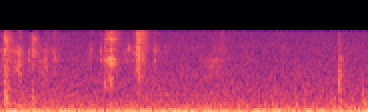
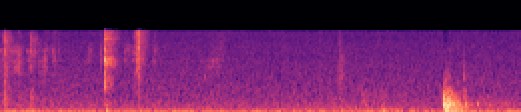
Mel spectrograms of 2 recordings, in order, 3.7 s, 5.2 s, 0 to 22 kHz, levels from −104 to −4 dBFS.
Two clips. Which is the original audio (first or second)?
second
